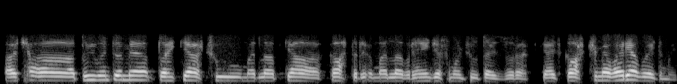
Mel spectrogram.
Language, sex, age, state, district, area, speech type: Kashmiri, male, 45-60, Jammu and Kashmir, Ganderbal, urban, conversation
